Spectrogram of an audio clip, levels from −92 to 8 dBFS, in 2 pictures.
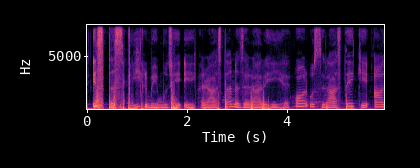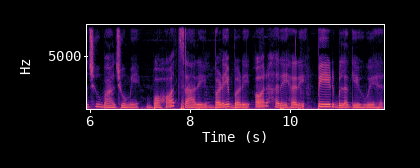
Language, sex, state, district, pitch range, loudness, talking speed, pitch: Hindi, female, Bihar, Kishanganj, 155-205 Hz, -23 LUFS, 125 wpm, 165 Hz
